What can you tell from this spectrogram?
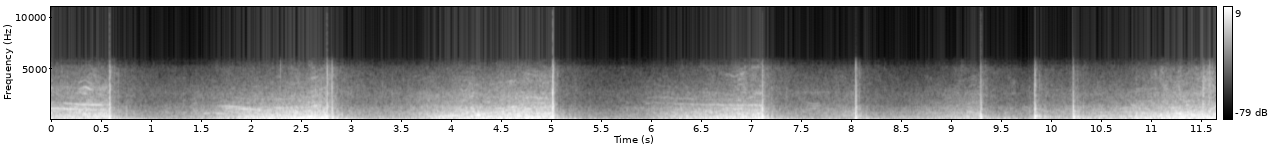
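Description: Aerial fireworks shells bursting overhead: about eight sharp bangs, coming faster toward the end, between swells of rushing noise and a few faint whistles.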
